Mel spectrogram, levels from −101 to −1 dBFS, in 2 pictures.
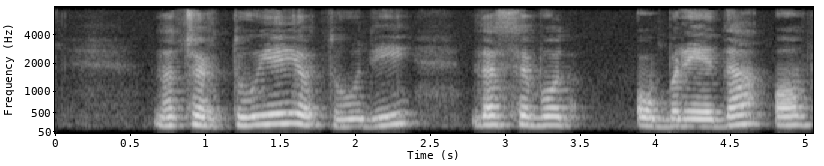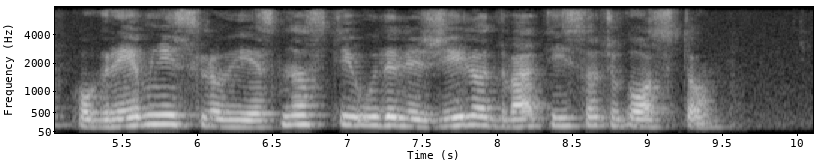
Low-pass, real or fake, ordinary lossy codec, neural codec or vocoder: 7.2 kHz; real; AAC, 32 kbps; none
